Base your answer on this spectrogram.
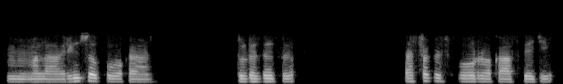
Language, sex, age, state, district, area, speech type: Telugu, male, 18-30, Andhra Pradesh, Sri Balaji, rural, conversation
